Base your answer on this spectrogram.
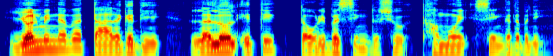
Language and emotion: Manipuri, neutral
